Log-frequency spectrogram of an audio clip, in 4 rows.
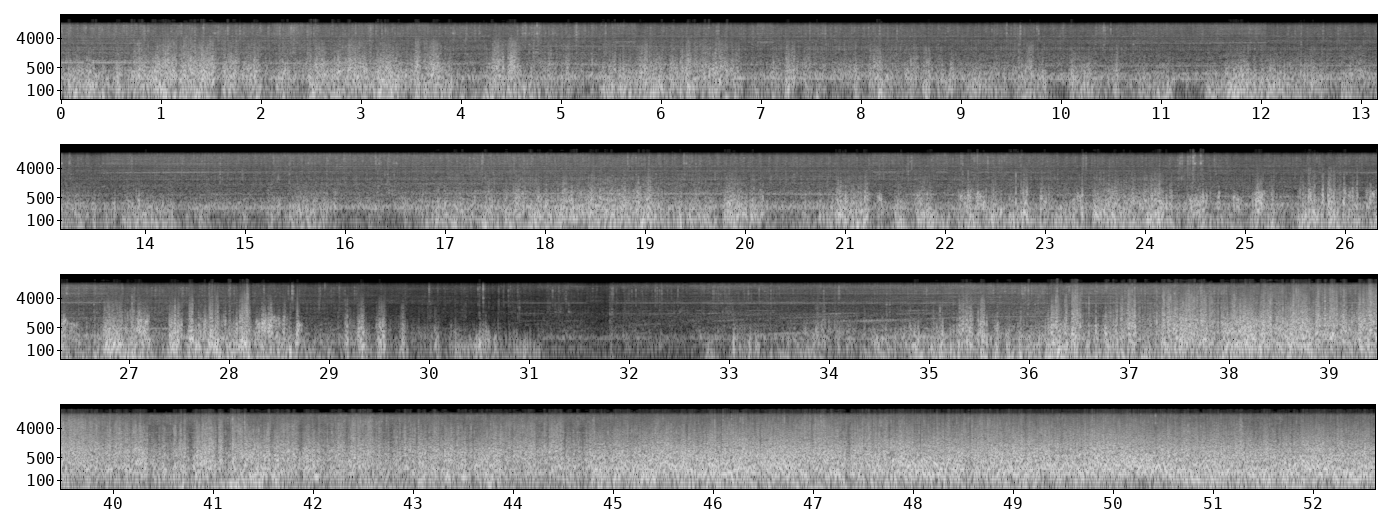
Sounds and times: Vehicle: 0.0s - 52.6s.

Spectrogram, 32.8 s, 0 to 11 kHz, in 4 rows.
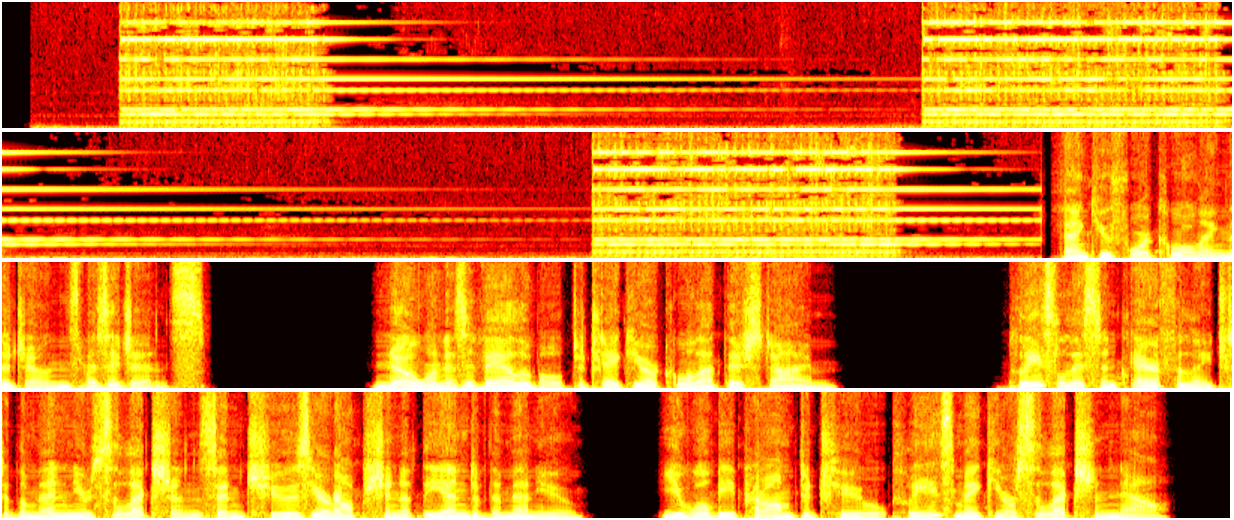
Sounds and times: Telephone bell ringing: 0.8s - 15.2s.

